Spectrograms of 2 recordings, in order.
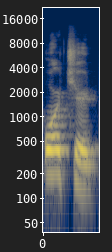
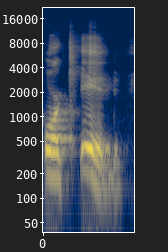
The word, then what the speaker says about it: orchid: orchard I said no it's pink orchid all are CH i D is or kid you have to remember the I I did when you see or kid Oh are chid its orchid like the flower and orchid she kept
